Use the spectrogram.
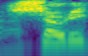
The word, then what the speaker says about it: SODI: Is Mental got some sort of Southern pronunciation going, or is there like fair. SODI? They are SODI, wanting, got it.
